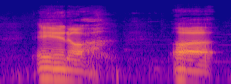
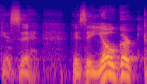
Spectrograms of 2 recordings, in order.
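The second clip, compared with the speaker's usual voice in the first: put-on low Indian-accented waiter, dropping lower; imitated Indian accent; 5 semitones lower than usual. Waiter explains the yogurt drink to diner, low Indian accent. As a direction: soothe in a deep mock Indian accent.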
